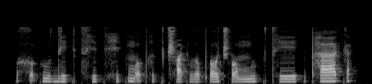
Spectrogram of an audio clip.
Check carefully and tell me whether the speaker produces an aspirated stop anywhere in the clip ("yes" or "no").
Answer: yes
